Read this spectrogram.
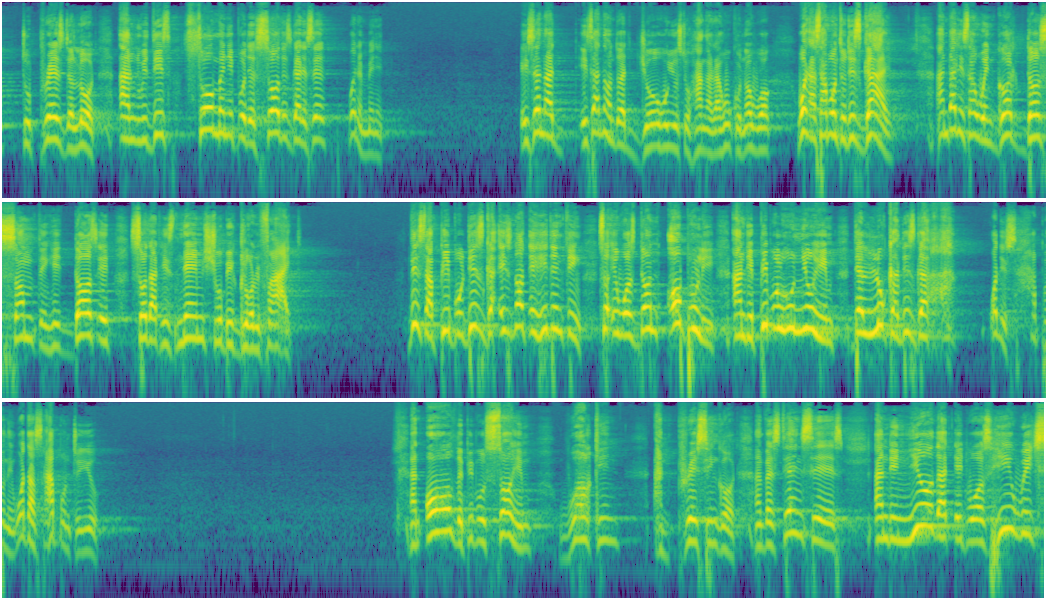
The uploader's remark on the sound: at Broadway Baptist Church, Lexington, Kentucky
